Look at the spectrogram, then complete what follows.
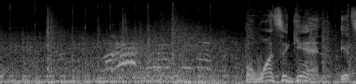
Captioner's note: men yelling worryingly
